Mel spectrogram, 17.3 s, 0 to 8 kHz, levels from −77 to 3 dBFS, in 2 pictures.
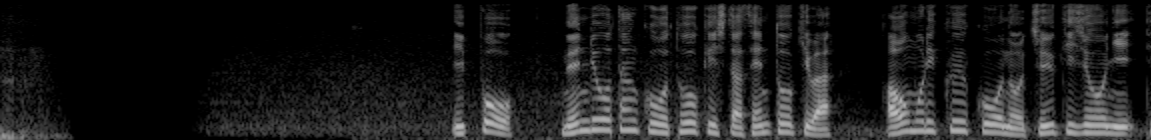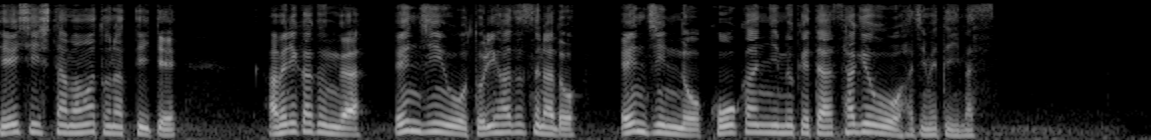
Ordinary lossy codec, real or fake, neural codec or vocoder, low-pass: none; real; none; 7.2 kHz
